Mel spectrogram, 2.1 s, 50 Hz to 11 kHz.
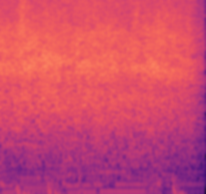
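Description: Two bike-mounted CO2 fire extinguishers discharging as jet thrust: a steady, loud rushing hiss that drops away right at the end. Background music with a low bass line plays under it.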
